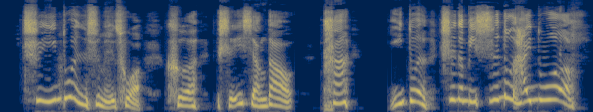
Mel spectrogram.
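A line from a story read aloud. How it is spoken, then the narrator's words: Bear's loud exclamation. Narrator (Chinese): 胖棕熊叫起来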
